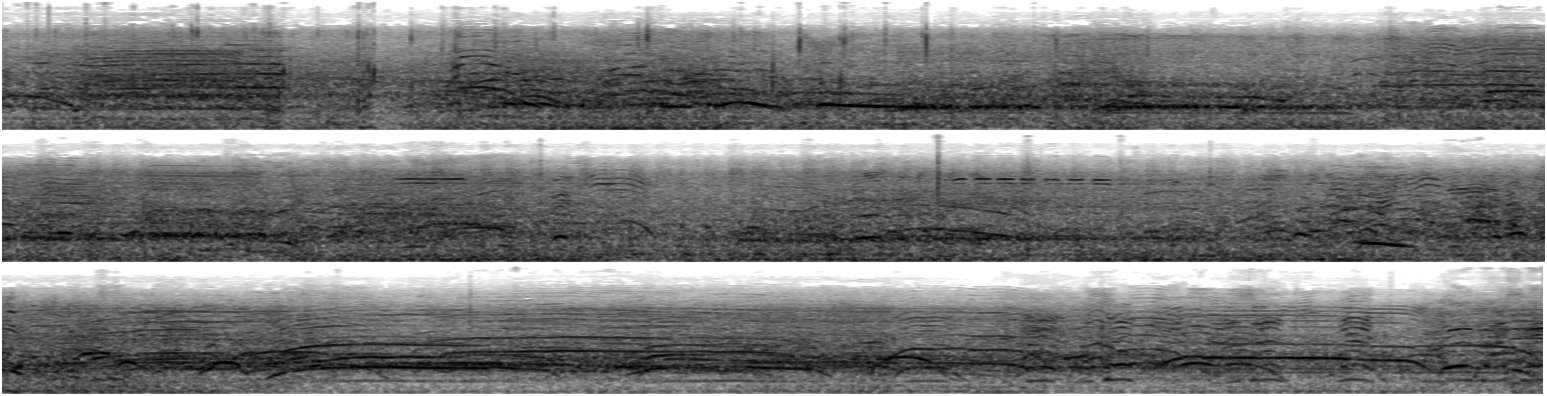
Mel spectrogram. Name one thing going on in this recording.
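Nearby spectators shout and cheer excitedly.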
